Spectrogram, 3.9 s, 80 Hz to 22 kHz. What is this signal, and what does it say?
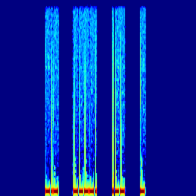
Morse code, heard as a keyed tone, about 44 wpm, spaced as for 21 wpm, 700 Hz. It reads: K9WT
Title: USA Call Signs - 4 Characters - 4x Character Spacing - 45wpm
